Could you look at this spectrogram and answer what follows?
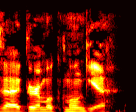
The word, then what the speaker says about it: Gurmukh Mongia: My name is Gurmukh Mongia.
